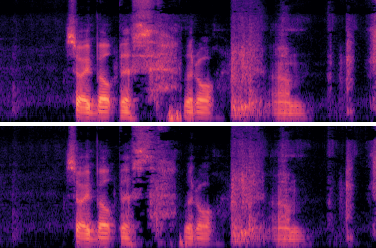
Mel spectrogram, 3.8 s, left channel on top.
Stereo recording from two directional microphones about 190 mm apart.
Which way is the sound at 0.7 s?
5° right (ahead or behind).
